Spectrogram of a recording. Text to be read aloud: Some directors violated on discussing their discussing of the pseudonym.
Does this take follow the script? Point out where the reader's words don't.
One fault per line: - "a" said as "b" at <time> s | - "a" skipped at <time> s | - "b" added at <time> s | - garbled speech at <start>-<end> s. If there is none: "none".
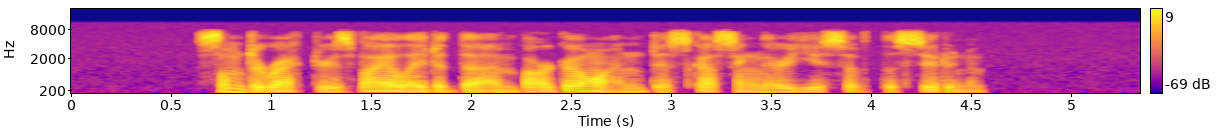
- "the embargo" added at 2.0 s
- "discussing" said as "use" at 3.6 s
